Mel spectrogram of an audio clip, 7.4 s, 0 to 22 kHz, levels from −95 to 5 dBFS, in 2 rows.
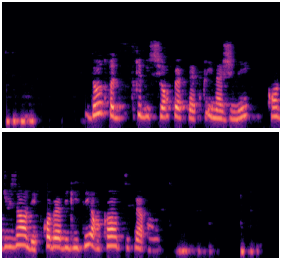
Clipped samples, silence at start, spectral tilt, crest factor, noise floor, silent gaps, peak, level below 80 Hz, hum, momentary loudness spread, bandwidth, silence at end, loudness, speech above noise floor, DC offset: under 0.1%; 0.05 s; -7.5 dB/octave; 20 dB; -39 dBFS; 0.56-1.04 s, 3.50-3.54 s, 6.61-6.87 s; -2 dBFS; -74 dBFS; none; 21 LU; 6.8 kHz; 0.35 s; -21 LUFS; 19 dB; under 0.1%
